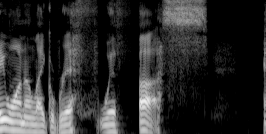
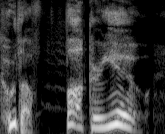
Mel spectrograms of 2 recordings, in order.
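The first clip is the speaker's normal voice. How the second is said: loud, gruff impression, much higher pitch. Recalling first sitting down as an announcer beside Mark Madden, imitating his loud, gruff voice. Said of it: "he was just like loud and gruff".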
